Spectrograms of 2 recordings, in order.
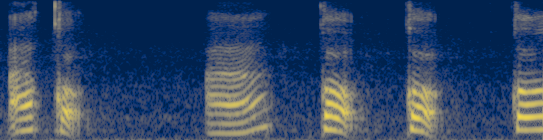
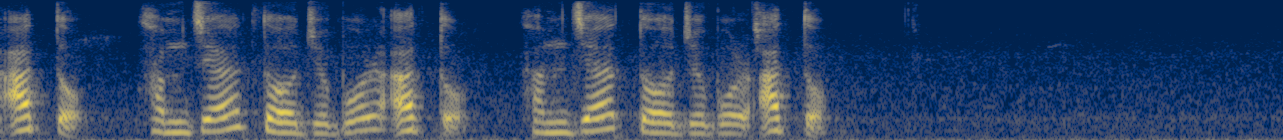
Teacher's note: কফ এবং ত উপরের দিকে কলকলা হবে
